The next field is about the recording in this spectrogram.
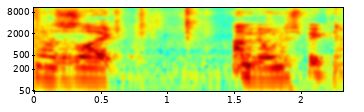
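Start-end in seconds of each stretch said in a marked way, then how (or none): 1.5-2.3 put-on proper English voice, quieter. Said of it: "like a proper Englishman".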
